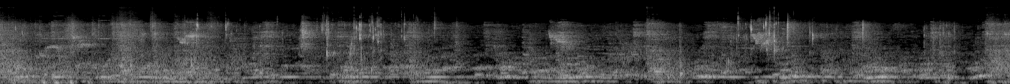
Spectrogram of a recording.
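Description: Water running and splashing as bread is soaked to feed white-headed birds, a steady wet trickle with bird calls and cooing in the background.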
